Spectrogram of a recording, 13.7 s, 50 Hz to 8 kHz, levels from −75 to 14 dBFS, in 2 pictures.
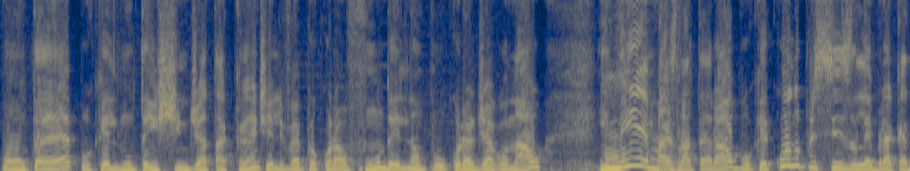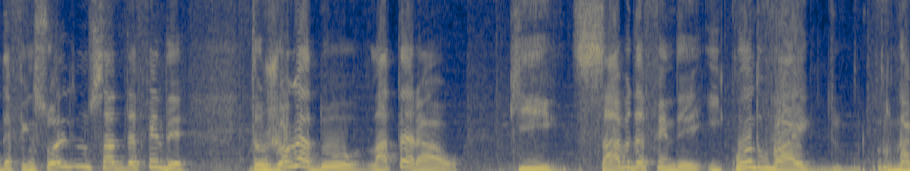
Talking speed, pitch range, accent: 200 wpm, 135-200 Hz, Brazilian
